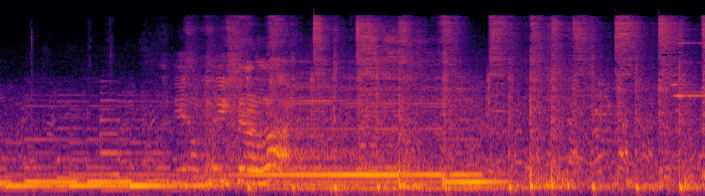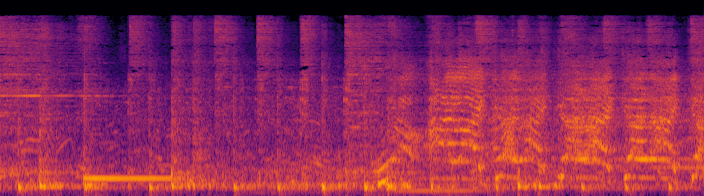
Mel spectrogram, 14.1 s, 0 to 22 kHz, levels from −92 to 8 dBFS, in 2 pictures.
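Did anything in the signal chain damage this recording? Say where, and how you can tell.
No, nothing in the chain audibly damaged this audio.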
